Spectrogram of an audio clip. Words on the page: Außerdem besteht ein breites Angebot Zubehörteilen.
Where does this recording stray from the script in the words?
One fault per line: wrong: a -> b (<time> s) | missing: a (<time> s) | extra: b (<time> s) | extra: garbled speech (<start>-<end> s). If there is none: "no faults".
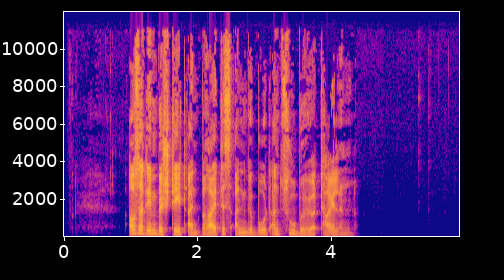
extra: an (3.1 s)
